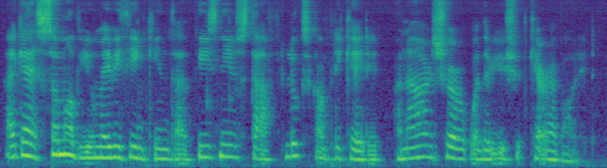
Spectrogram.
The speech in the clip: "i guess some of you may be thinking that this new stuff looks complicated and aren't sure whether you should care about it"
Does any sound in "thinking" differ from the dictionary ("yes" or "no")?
no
